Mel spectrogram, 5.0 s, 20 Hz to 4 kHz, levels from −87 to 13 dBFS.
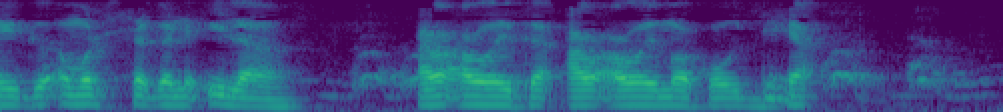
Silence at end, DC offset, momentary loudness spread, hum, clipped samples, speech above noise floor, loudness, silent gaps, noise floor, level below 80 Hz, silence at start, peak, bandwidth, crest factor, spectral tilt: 0.2 s; under 0.1%; 21 LU; none; under 0.1%; 21 dB; -28 LUFS; none; -48 dBFS; -64 dBFS; 0 s; -14 dBFS; 4 kHz; 16 dB; -11 dB/octave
